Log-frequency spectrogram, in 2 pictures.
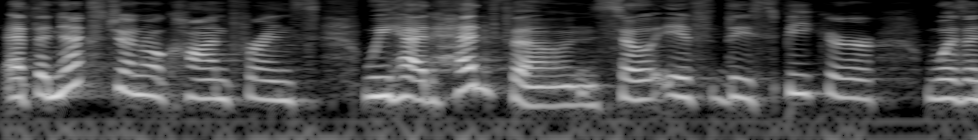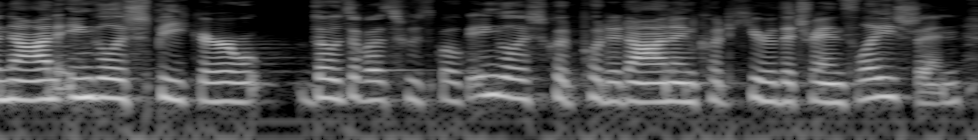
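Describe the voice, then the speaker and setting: A woman's voice: mid-range voice, moderate pace, hardly any pauses, a bit bright. A middle-aged woman, a church conference delegate, giving an informal talk to a meeting with many ums and restarts. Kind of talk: informal presentation. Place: meeting hall.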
